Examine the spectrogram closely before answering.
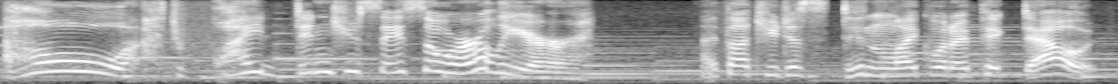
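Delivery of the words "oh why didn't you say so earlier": high, drawn-out realization; relieved surprise. Acted. Friend learns why the gifted clothes were passed on, relieved surprise. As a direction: let the "oh" rise high as the misunderstanding clears.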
